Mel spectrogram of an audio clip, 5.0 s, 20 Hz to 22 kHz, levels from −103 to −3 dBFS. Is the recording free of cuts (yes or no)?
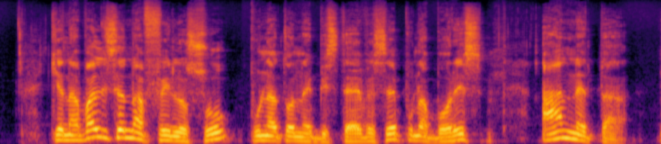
no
